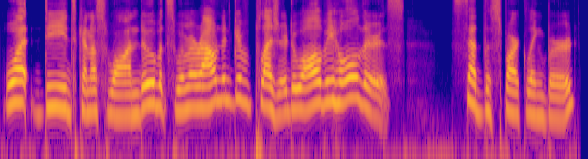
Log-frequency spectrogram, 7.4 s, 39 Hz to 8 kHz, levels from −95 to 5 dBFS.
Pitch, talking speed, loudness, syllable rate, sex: 215 Hz, 155 wpm, -18 LUFS, 3.8 syllables/s, female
